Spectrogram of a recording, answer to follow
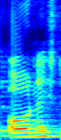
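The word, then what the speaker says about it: honest: ह प्रोनाउंस करते हैं लेकिन देख लीजिए ऑनेस्ट में ह का साउंड नहीं है मतलब कि यहां पे ए लेटर साइलेंट है ऑनेस्ट मतलब होता है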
